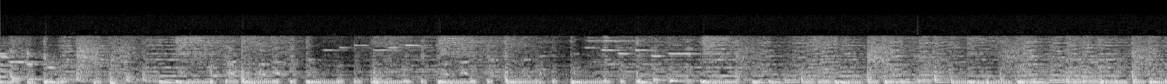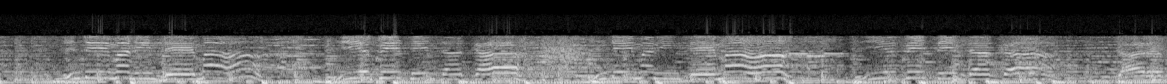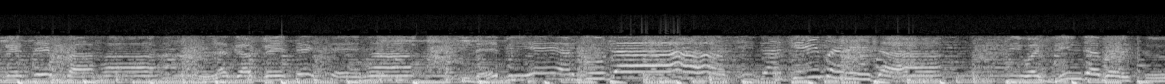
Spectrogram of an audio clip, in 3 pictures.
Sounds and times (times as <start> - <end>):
Music: 0.0 - 34.9.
